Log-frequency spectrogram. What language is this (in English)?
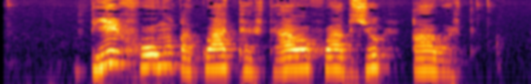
Kabardian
